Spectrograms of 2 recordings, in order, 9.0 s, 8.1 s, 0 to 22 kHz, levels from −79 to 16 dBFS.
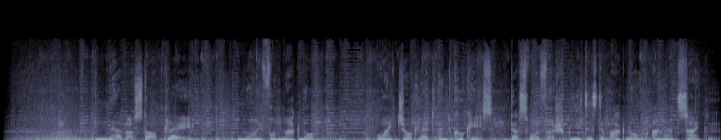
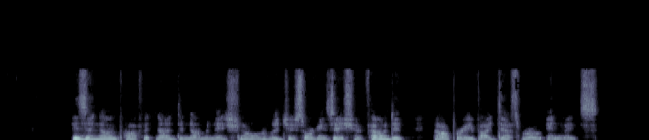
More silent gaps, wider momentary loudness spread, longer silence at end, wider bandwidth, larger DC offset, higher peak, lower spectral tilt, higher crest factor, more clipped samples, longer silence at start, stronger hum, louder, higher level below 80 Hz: neither; second, 7 LU vs 10 LU; second, 0.05 s vs 0.65 s; first, 16 kHz vs 11.5 kHz; neither; second, -14 dBFS vs -2 dBFS; about the same, -4.5 dB/octave vs -5.5 dB/octave; second, 12 dB vs 24 dB; neither; second, 0.05 s vs 0.9 s; neither; about the same, -25 LUFS vs -25 LUFS; first, -36 dBFS vs -44 dBFS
